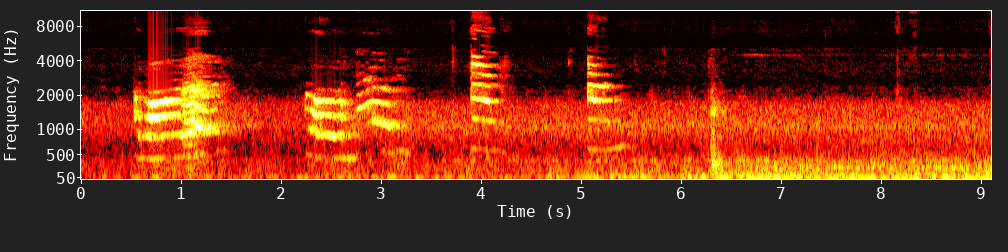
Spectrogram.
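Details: Indoor orange cat, female, voicing four meows over five seconds: two longer wavering ones, then shorter clipped calls, followed by a single soft knock and a quiet stretch of room noise.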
